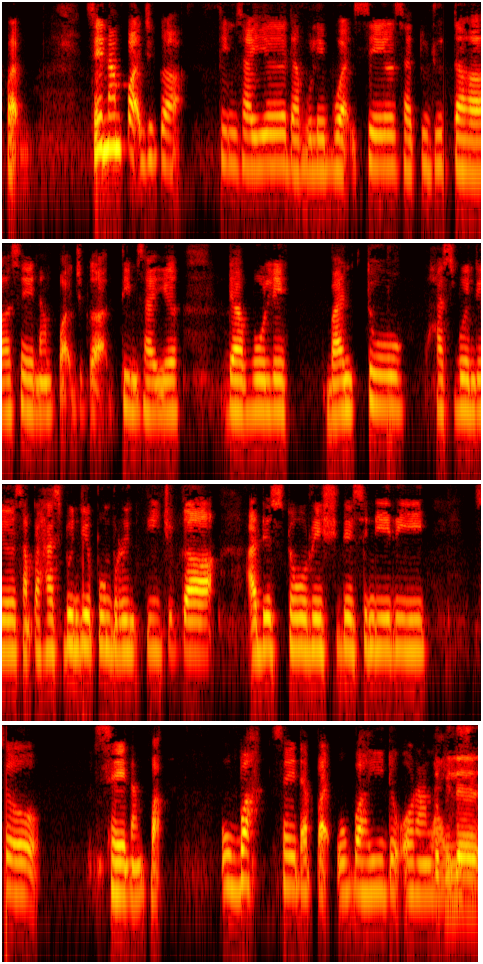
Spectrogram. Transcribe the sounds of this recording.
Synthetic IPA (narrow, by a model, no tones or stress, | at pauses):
pa̰t̪̚ | sajanãmpaʔd͡ʒuɡaʔ | t̪imsajədahbolɛhbuat̪̚selsat̪ud͡ʒut̪asajanampa̰ʔd͡ʒuɡa̰ʔt̪imsajə | dahbolɛh | bant̪u | hasbəndiəsampajɦasbəndiəpʊnbəɾənt̪id͡ʒuɡaʔ | ʔa̰dast̪oɾɪʃdəsəndiɾi | so | sajanampa̰ʔ | ubahsajadapat̪̚ubahidʊp̚oɾaŋlailə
